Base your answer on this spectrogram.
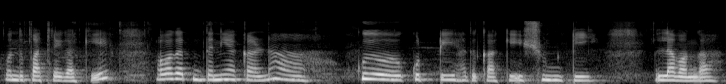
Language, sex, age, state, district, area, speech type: Kannada, female, 30-45, Karnataka, Mandya, rural, spontaneous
